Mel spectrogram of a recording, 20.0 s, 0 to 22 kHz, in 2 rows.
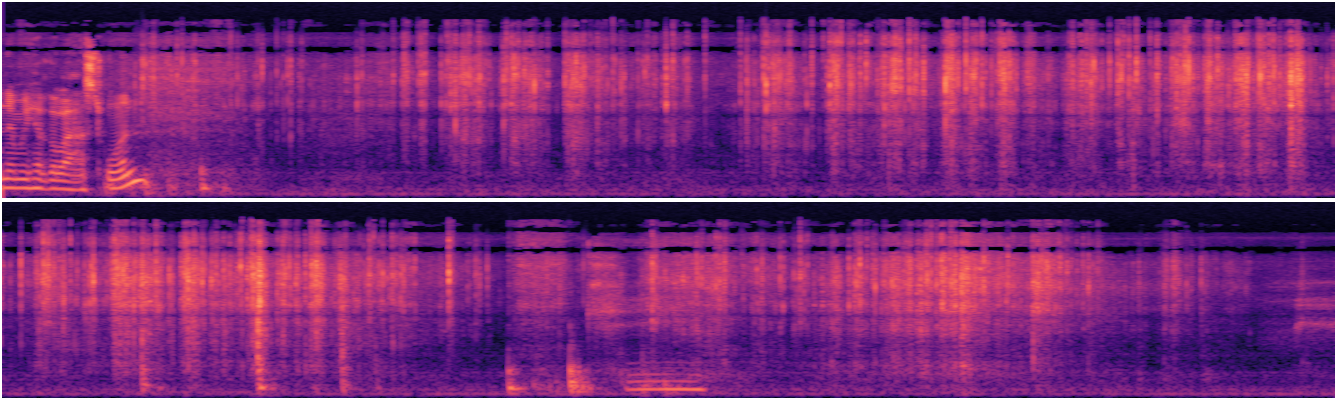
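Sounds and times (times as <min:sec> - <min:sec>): plastic bag crinkling: 0:00.9 - 0:19.4
scissors cutting plastic: 0:10.4 - 0:13.0.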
